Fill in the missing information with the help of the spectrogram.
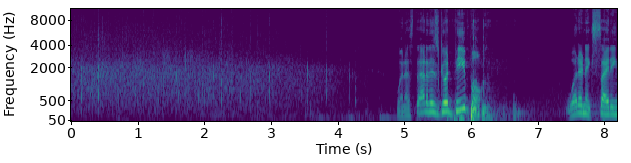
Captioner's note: applause; speaking spanish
